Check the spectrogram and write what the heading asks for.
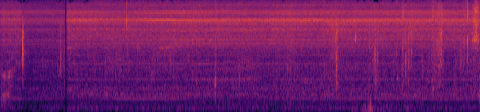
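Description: Steady hum of a pool's circulation pump running, with one low thump about four and a half seconds in.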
